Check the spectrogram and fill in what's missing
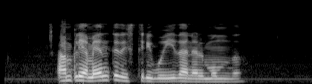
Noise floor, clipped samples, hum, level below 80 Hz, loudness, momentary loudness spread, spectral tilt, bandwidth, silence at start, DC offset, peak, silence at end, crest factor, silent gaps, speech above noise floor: -56 dBFS; under 0.1%; none; -60 dBFS; -16 LUFS; 15 LU; -5.5 dB/octave; 7.4 kHz; 0.6 s; under 0.1%; 0 dBFS; 0.7 s; 18 dB; none; 41 dB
